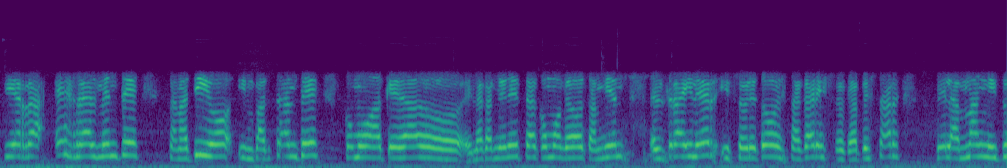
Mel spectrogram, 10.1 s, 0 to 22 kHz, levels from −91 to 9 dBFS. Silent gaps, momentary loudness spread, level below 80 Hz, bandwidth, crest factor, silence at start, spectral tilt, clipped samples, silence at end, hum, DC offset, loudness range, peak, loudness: none; 8 LU; -50 dBFS; 3.9 kHz; 16 dB; 0.05 s; -6.5 dB/octave; under 0.1%; 0 s; none; under 0.1%; 2 LU; -10 dBFS; -24 LUFS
